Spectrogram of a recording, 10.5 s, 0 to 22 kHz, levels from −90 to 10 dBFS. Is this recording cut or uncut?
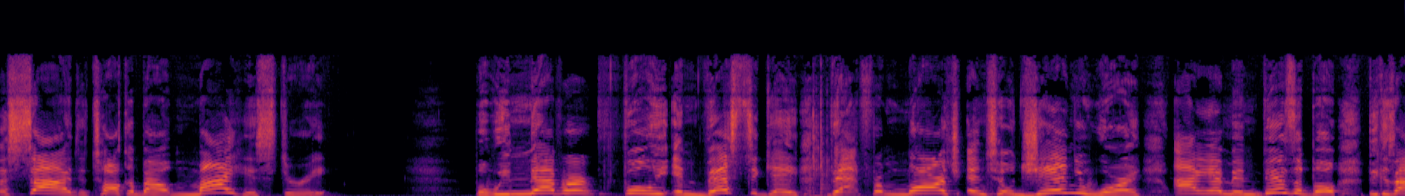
cut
